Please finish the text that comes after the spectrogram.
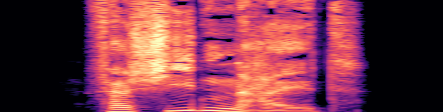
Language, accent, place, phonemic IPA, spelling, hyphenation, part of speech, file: German, Germany, Berlin, /ˌfɛɐ̯ˈʃiːdn̩haɪ̯t/, Verschiedenheit, Ver‧schie‧den‧heit, noun, De-Verschiedenheit.ogg
- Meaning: diversity, variety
